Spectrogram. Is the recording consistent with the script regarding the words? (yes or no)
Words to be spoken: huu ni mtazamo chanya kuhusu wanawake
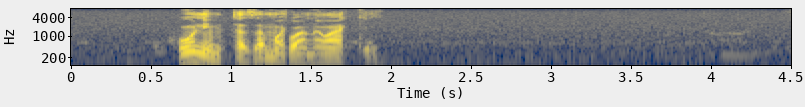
no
